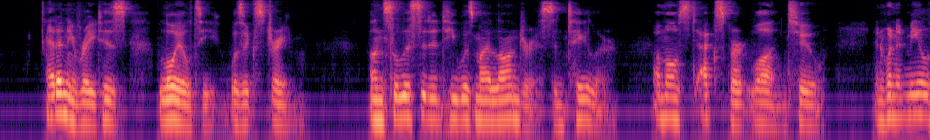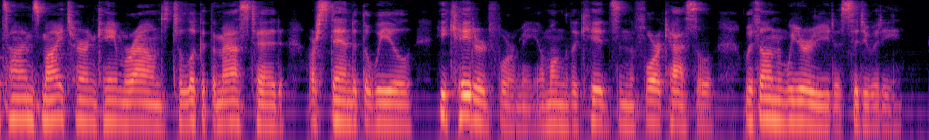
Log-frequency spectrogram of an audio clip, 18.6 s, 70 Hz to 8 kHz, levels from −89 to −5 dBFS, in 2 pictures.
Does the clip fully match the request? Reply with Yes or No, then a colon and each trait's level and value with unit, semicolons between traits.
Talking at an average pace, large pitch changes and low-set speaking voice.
No: average, 170 wpm; average, 3.3 semitones; low, 130 Hz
